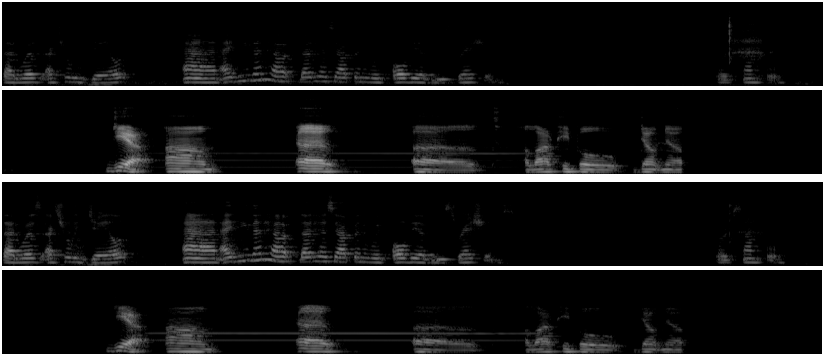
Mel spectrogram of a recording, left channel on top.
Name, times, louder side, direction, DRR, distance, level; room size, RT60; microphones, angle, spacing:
voice 1, 0.0-1.3 1.8-5.1 7.1-7.8, right 3 dB, 80° right, 0.8 m, -45 dB
voice 2, 9.3-10.4 11.1-11.6 12.3-13.0 13.4-15.0, left 7 dB, 90° left, 0.4 m, -36 dB
Wind instrument woodwind instrument, 9.6-13.8, right 5 dB, 45° right, 1.1 m, -62 dB
5.1 x 2.1 x 4.5 m
head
